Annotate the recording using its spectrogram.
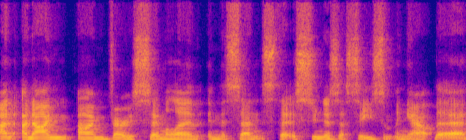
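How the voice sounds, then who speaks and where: A woman's fairly low, bright, sharp voice in a northern English accent at a moderate pace, on a very clean recording with a silent background. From northern England. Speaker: podcast host. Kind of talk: casual chat.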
